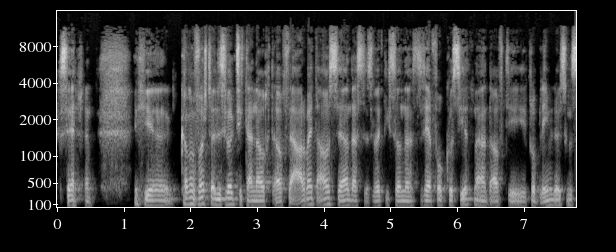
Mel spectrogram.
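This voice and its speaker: A man's voice: low-pitched, steady tone, normal speed, creaky, darkish tone, breathy edge. A middle-aged man hosting an interview podcast, talking hesitantly with many fillers and restarts. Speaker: podcast host.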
